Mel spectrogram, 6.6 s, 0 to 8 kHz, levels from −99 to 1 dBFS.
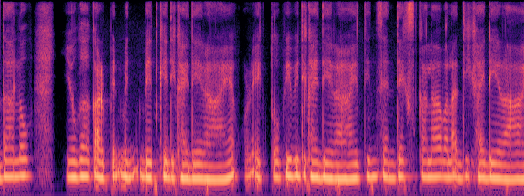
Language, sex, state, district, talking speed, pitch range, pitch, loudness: Hindi, female, Arunachal Pradesh, Papum Pare, 255 wpm, 185-200 Hz, 195 Hz, -21 LUFS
